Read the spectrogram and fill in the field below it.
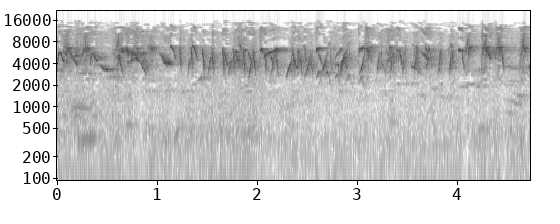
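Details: Horsfield's (Javan) bush lark, a champion songbird-contest bird with unusual mottled plumage, singing a rapid, continuous stream of high, scratchy chirps and trills, with a man speaking faintly underneath.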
